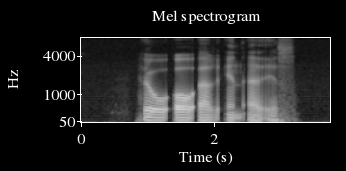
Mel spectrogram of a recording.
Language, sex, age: Swedish, male, 18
